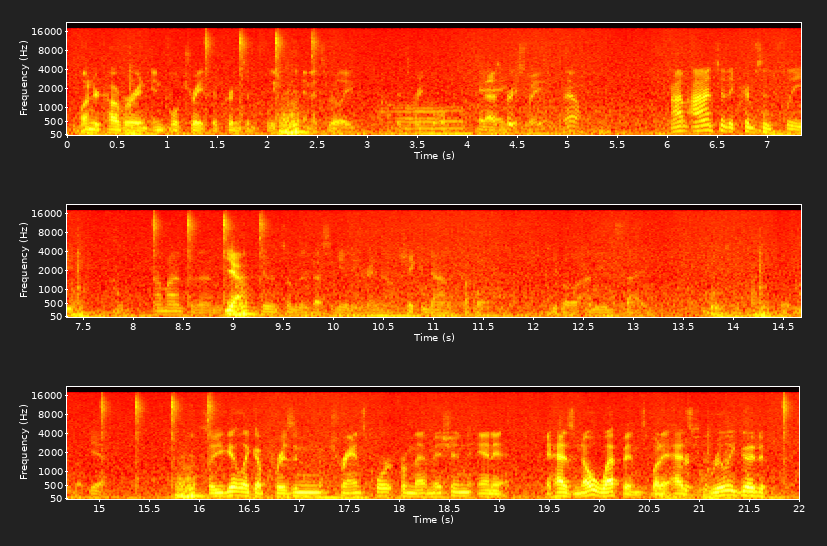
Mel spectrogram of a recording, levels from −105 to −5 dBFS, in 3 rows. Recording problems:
hiss; loud; throughout; 4 dB below the speech

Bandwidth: 17.5 kHz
